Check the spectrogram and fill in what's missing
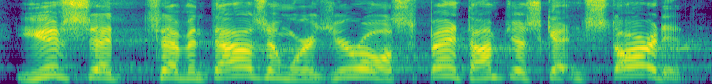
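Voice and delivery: high, loud, acted protest; animated mock spousal complaint; exasperated wife. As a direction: play a worn-out wife arguing back. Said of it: "And she's thinking".

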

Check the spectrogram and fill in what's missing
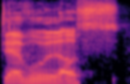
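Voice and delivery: very slow, drawn-out words with rising lilt; carefully drawn-out hint; coy hinting. Real, not acted. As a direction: stretch it out cagily, hinting without naming. Avoids naming a film title.

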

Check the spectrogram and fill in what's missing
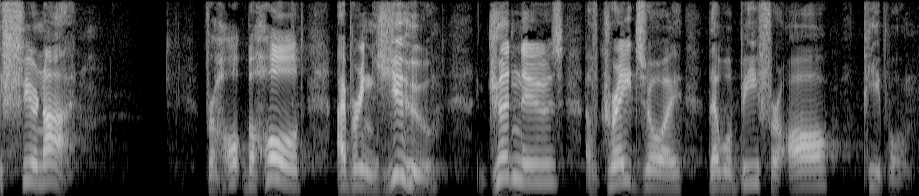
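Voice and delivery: scripture reading. Acted. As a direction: read the angel's words like a proclamation. Reads angel's announcement from scripture.

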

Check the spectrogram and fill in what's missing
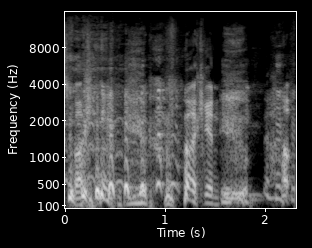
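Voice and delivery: words squeezed out through laughter; laughing. Real, not acted. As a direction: laugh as you say it. Laughing mid-sentence.

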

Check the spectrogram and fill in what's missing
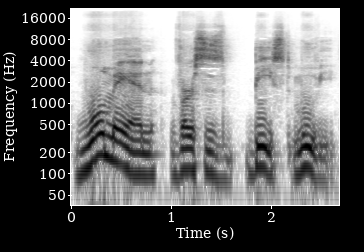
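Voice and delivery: "woman" drawn out slowly, leaning on the word; stress on woman. Real, not acted. Reviewer flags the twist on man versus beast, stressing "woman". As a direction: put the emphasis on "woman", slowing down. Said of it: "I put the emphasis on that".

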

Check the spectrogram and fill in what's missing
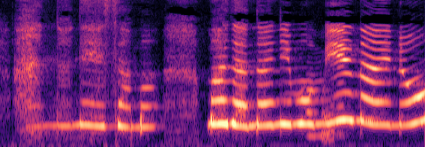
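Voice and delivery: high, quick anxious question; wife asking her sister again; wife calling. Acted. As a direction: ask urgently, voice up high.

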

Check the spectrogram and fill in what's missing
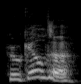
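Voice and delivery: high, loud, laughing disbelief; astonished shriek; shocked outburst. Real, not acted. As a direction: burst out with a loud, high question. Shocked by news of a death.

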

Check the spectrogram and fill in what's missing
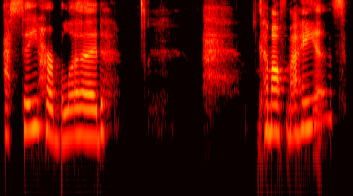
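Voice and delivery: normal talking voice

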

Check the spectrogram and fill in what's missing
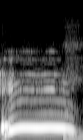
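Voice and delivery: very high squeaked ooh; a shocked high squeal; startled ooh. Retold or imitated. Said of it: "And I was like".

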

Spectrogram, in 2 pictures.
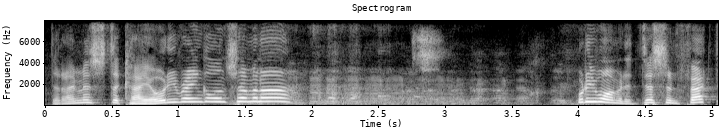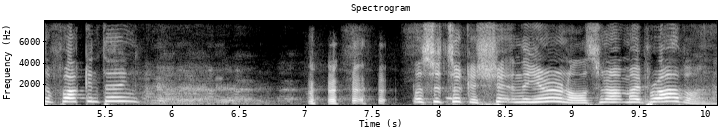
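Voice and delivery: high-pitched sarcastic protest; indignant griping. Acted. Janitor objects to coyote duty, indignant. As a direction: push back with mock exasperation. Griping back at radio call.

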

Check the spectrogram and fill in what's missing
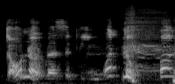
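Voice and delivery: high, laughing, can't believe it; laughing disbelief. Retold or imitated. Retelling reading the translation to a friend, laughing in high disbelief. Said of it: "I said".

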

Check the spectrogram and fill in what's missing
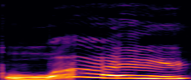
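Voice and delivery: high, drawn-out mock lament; mock wail. Looking back at letting him disrespect her, high mock wail. Exasperated at her past self.

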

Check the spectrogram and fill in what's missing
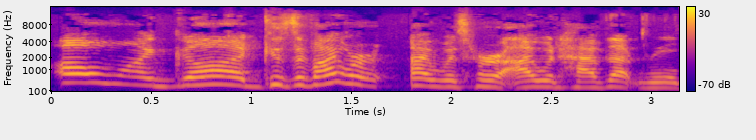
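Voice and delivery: normal talking voice

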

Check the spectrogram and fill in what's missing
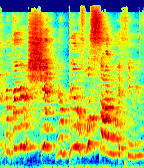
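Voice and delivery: a king still shouting in rage; angry yell. Acted. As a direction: keep yelling at him. Acted king yelling.

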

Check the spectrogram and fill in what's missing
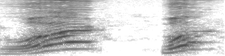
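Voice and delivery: high, sharp, disbelieving what; shocked what. Retold or imitated. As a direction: leaders hearing the old lady's demand, shocked and disbelieving. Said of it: "So people were like".

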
